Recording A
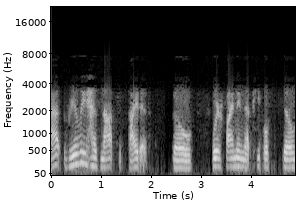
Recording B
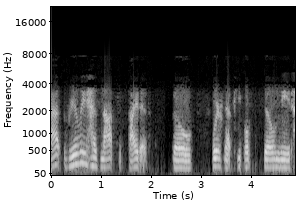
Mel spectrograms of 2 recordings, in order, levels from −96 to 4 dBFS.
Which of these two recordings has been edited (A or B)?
B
